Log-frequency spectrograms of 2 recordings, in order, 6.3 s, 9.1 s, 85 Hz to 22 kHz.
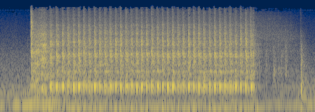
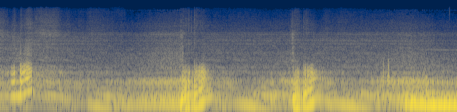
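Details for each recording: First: Lexus IS300 with imported engine (claimed 50k miles) and a misfire, hard cold idle; compression test: even starter cranking about three beats per second, no weak beats; dry readings about 150–160 psi, compression good. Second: Lexus IS300 with imported engine claimed at 50k miles, good compression, plugs under 2k miles old: quick revs break up briefly as throttle first opens, then pull cleanly; stumble on initial throttle, suspected misfire, coil packs suspected.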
